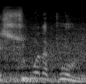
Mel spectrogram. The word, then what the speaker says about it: Suvarnabhumi: Bienvenue à l'aéroport de Bangkok, prononcé Suvarnabhumi, difficile à dire.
